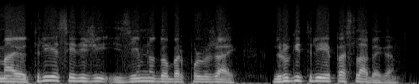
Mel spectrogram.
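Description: From start to finish the speech carries the signature of 1-bit DFPWM compression. Each sample keeps only one bit, which nudges an adaptive level up or down, so the codec tracks the waveform coarsely and leaves heavy broadband quantisation noise, consistent with a stream near 48 kbps. The voice sounds fuzzy and crackly, with its upper range smothered in hiss. Unlike transform-codec damage, there is no watery swirl or band-limited smearing.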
